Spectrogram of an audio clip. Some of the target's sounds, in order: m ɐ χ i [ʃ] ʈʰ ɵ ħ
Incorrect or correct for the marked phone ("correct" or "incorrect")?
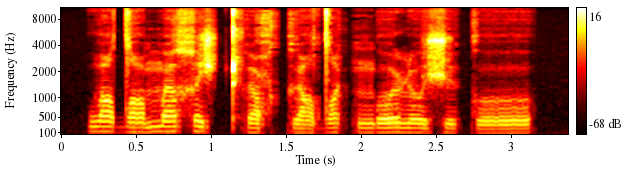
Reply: correct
